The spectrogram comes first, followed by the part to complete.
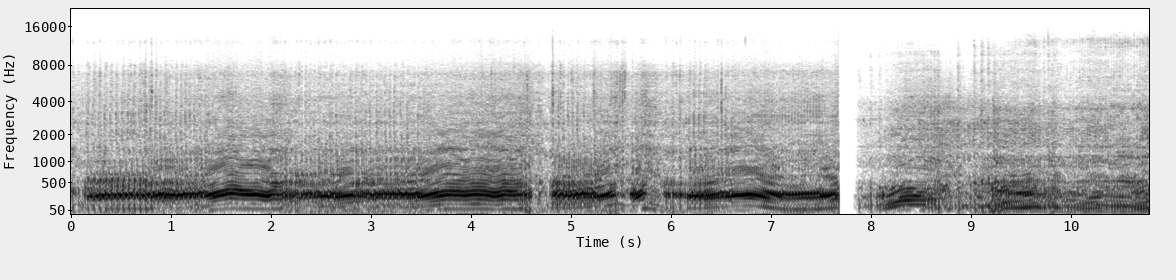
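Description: Single-cylinder dirt bike engine under way on a rough trail, the throttle rolled on and off so the revs swell up and fall back several times. The sound cuts out for an instant about three-quarters of the way through, then picks up again.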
